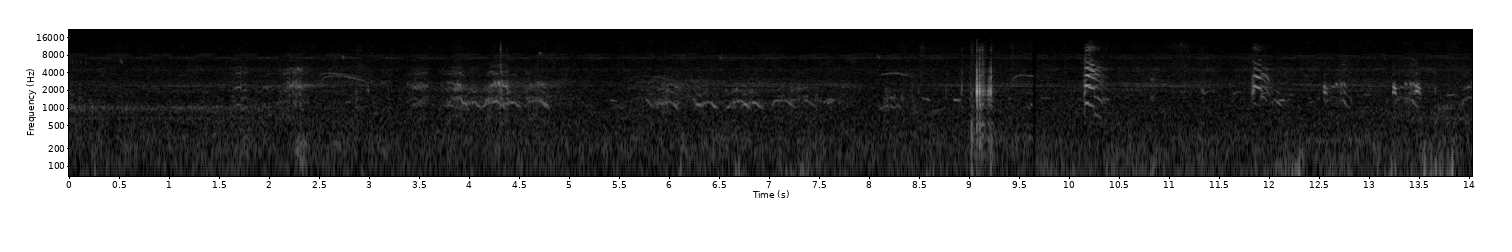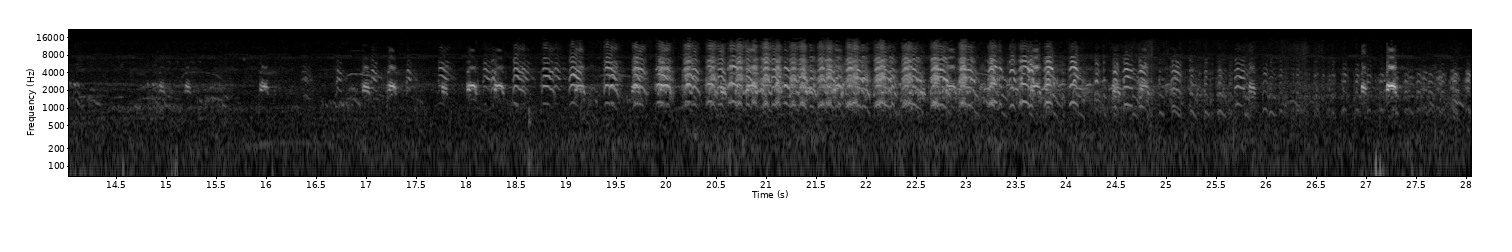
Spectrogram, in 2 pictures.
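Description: Birds calling: scattered, sliding calls at first, then, from a little past halfway, a loud flock of rapidly repeated calls that swells and then thins out near the end.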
